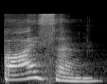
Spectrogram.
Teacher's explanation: in the word bison the first syllable is stressed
